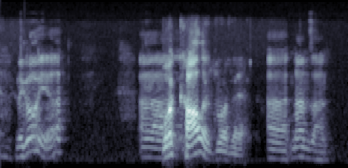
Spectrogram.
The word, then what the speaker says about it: Nagoya: It's pronounced Nagoya. Nagoya.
